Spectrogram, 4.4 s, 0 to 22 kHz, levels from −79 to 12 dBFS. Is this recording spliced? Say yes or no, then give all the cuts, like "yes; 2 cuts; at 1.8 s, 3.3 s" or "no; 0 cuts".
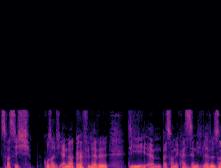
yes; 1 cut; at 1.5 s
